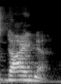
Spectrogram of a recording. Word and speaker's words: Dinah: i'm pronouncing it right it is dina correct no it's dinah dinah it is dinos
